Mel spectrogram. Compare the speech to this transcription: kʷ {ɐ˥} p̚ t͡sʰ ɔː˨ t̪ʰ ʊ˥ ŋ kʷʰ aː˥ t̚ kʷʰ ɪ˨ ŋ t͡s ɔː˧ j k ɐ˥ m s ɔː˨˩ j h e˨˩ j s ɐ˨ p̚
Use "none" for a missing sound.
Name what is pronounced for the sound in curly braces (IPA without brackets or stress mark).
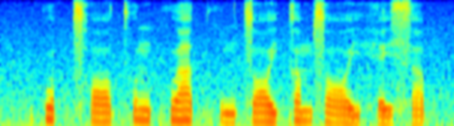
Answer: ɐ˥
